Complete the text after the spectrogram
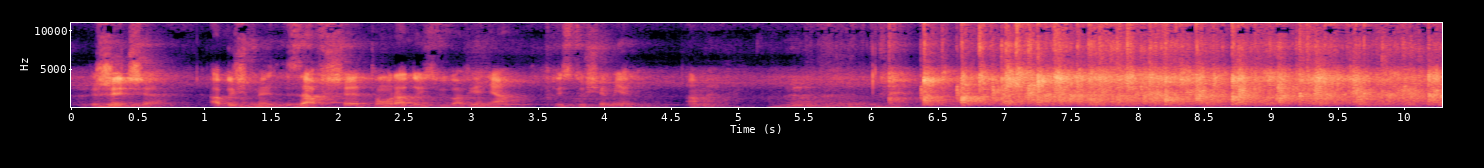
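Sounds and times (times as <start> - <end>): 
speech: 0.2 - 7.1
audience applause: 6.1 - 10.2.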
